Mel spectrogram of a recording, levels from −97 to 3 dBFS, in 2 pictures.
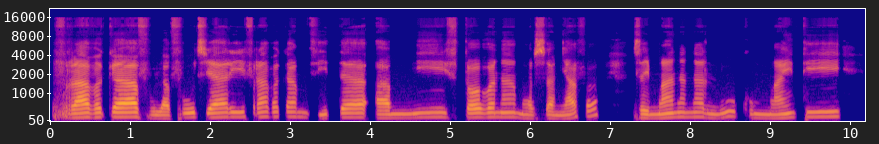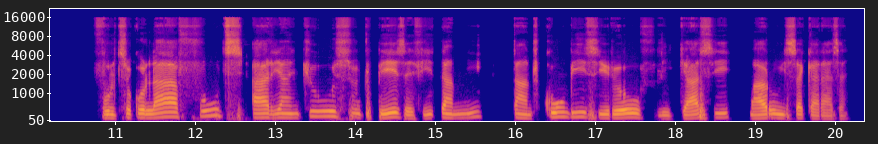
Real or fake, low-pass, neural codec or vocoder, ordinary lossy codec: real; 14.4 kHz; none; Opus, 32 kbps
